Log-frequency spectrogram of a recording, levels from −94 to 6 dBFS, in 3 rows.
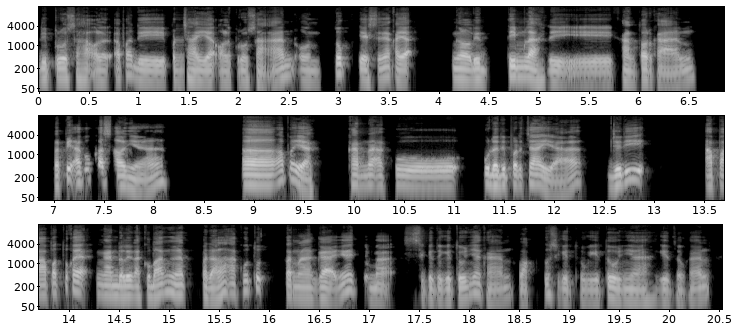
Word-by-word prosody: Di 105 - 0
perusaha 100 -1 0
oleh 90 -1 0
apa? 130 -2 -3
Dipercaya 90 -1 +1
oleh 85 0 -2
perusahaan 90 +5 -1
untuk 95 +11 -3
ya 100 - +4
istilahnya 115 - 0
kayak 95 -1 +4 0.4
nge-lead 100 -1 +3 0.2
tim 115 -1 +3
lah 100 -5 +6
di 90 -2 0 0.6
kantor 90 -5 +1
kan. 75 +2 +1 0.6
Tapi - - +2
aku 185 - +2
kesalnya, 115 - +2 0.8
eee, 125 -1 +8
apa - - -1
ya, - - +6 0.4
karena 125 -1 +2
aku 120 +3 -3 0.8
udah 120 -2 +8
dipercaya, 125 - +2 0.3
jadi 160 +10 +2 0.6
apa-apa - - +2
tuh - - -6
kayak - - 0
ngandelin 110 -2 +2
aku - - -3
banget. 120 +2 +1 0.2
Padahal 100 +5 0
aku 150 +5 -5
tuh - - -1 0.2
tenaganya 100 - +1
cuma 85 -6 -5
segitu-gitunya 120 +8 -4
kan, 85 +4 -6
waktu - - -7
segitu-gitunya 85 -2 -4
gitu 80 -2 -7
kan. 95 +3 -5
100 Hz, 130 wpm, -26 LUFS, 90-120 Hz, 0.8 s, eee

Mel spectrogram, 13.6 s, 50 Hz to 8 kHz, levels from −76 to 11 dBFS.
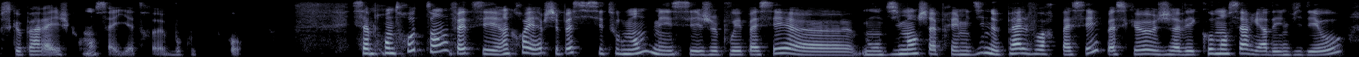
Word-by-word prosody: puisque 180 - -6
pareil 185 +1 -1
je - - -4
commençais - - -7
à - - -3
y - - -12
être, - - -14
heu, - - -9
beaucoup - - -20 0.3
trop. - - -12 1.1
Ça 245 - +3
me - - -1
prend 255 +3 +2
trop 360 +10 -1
de - - -21
temps 335 0 +2
en - - -7
fait, 240 +1 +5
c'est 210 -3 +1
incroyable. 240 +3 +2
Je - - +4
sais 230 - +4
pas 245 +4 +3
si 280 - -4
c'est 235 - -4
tout 235 0 -8
le 220 - -3
monde, 245 +8 +1
mais 200 -7 0
c'est 190 -2 -3
je 185 +1 0
pouvais 185 0 -3
passer, 190 +6 0
heu, 170 -6 0
mon 185 0 -6
dimanche 220 +6 +1
après-midi, 200 +3 -2
ne 235 -6 +3
pas 235 +6 +4
le 245 - -2
voir 215 -1 -4
passer 190 - 0
parce 185 -1 +1
que 210 +1 0
j'avais 185 -1 0
commencé 230 +2 0
à 235 - +7
regarder 185 -4 -1
une 175 +1 -6
vidéo 180 - -4
210 Hz, 220 wpm, -25 LUFS, 185-240 Hz, 1.1 s, à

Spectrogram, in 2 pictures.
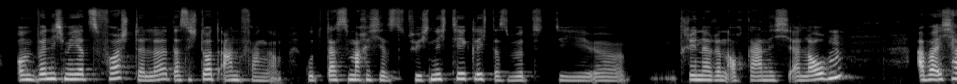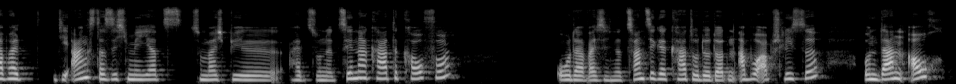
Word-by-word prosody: und 220 0 +2
wenn 250 +2 +6
ich 255 - +3
mir 240 - +5
jetzt 235 0 +1
vorstelle, 245 -5 -1
dass 205 -1 -3
ich 210 0 -5
dort 240 +1 +1
anfange 195 -3 -3 0.2
gut, 195 0 -7
das 210 +1 0
mache 215 0 +2
ich 210 - -7
jetzt 200 +6 -5
natürlich 205 -1 -4
nicht 240 +1 +2
täglich, 250 -2 +1
das 190 -3 -7
wird 190 0 -6 0.2
die, 180 -2 -7
äh, 175 0 -7 0.5
Trainerin 210 -2 +1
auch 185 - -5
gar 190 0 0
nicht 195 0 -4
erlauben. 230 - +4 0.8
Aber 215 +1 +5
ich 235 +3 -1
habe 260 0 +4
halt 255 -2 +4 0.3
die 210 +1 -6
Angst, 315 +3 +3
dass 235 -1 +1
ich 235 +1 -3
mir 225 -1 +2
jetzt 225 0 -4
zum 220 - -3
Beispiel 210 -2 -1
halt 200 0 -7
so 200 -1 -7
'ne 190 -1 -4
Zehnerkarte 275 +3 +1
kaufe 285 +4 -1 1.1
oder, 205 -2 +1
weiß 195 0 -1
nicht, 190 - -5
'ne 190 0 -5
Zwanzigerkarte 240 0 +1
oder 205 -1 +2
dort 195 0 0
'n 195 - -7
Abo 230 +2 +2
abschließe 260 +6 -1 0.5
und 235 0 +4
dann 260 +2 +7
auch 345 +5 +3
220 Hz, 180 wpm, -22 LUFS, 200-245 Hz, 1.1 s, dann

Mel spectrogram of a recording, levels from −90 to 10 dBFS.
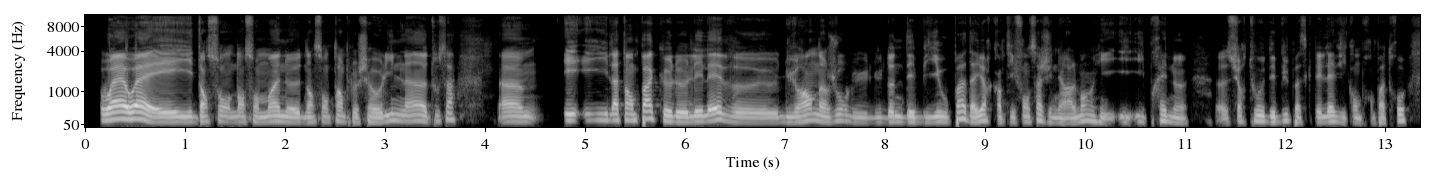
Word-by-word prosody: ouais, 155 +5 +8
ouais 160 -8 +9
et 105 +1 +3
dans 110 +1 0
son 115 -1 -4
dans 110 0 -2
son 115 +2 -4
moine, 115 +1 +1
heu, 105 0 +2
dans 105 +1 -3
son 110 0 -7
temple 110 -3 -4
Shaolin 110 +7 -2
là, 125 +1 +1
tout 120 +4 -11
ça. 150 +3 -4 0.4
Hem 110 0 0 0.3
et 140 0 +2
il 140 +1 -8
il 140 - 0
attend 140 0 +1
pas 175 +3 +3
que 160 -6 -3
le 110 -2 +3
l'élève, 120 +4 +3
heu, 100 -1 -2
lui 105 0 -3
rende 130 +4 +1
un 110 - +1
jour 130 +4 -6
lui 100 -3 -7
lui 100 +1 -9
donne 110 +1 -1
des 110 +1 0
billets 105 +2 -3
ou 110 - -2
pas. 165 +11 0
D'ailleurs, 130 -3 +1
quand - - -8
ils - - -5
font 110 - -5
ça 125 - -2
généralement 100 +2 -3
ils 95 -6 -6
ils 105 +1 -9
prennent, 115 -2 -4
heu 90 -2 -5 0.3
heu, - - -6
surtout 115 +5 -4
au - - +3
début, 110 +4 -4
parce 100 -6 -5
que - - -33
l'élève 110 +1 0
il 100 - -8
comprend 90 -2 -9
pas 95 - -3
trop, 130 +5 -2
110 Hz, 260 wpm, -21 LUFS, 105-130 Hz, 0.4 s, ouais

